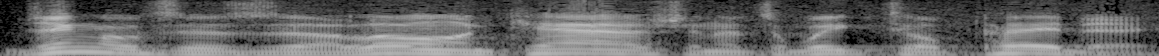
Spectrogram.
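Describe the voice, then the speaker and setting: An actor playing a steady, courteous American frontier lawman with a commanding, clipped manner in a 1950s radio western. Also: mid-range voice, normal speed. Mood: cool, shrewd. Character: steady, decisive, courteous Old West lawman hero. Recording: hissy old 1950s radio recording.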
